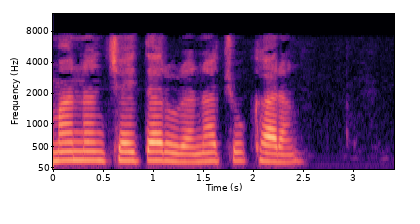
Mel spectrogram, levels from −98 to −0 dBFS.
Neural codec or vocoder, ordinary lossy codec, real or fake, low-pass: none; AAC, 32 kbps; real; 7.2 kHz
